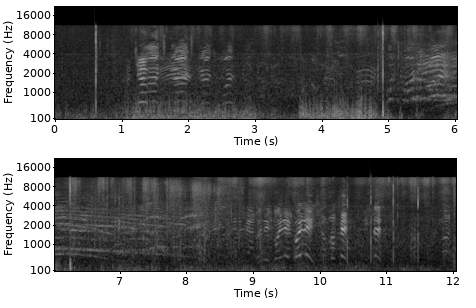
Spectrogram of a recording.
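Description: Men call out and shout to each other outdoors.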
